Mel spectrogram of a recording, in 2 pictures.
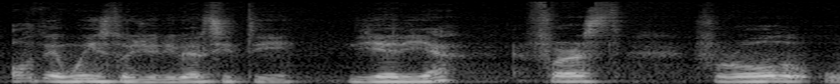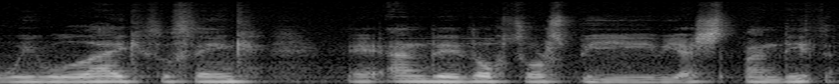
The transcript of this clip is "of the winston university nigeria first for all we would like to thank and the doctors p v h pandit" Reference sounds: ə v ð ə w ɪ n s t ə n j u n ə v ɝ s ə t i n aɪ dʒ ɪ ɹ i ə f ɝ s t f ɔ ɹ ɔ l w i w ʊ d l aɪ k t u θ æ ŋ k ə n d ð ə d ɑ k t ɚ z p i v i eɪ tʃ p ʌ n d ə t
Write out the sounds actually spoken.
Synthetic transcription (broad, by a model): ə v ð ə w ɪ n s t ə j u n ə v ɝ s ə t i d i ɛ ɹ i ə f ɝ s t f ɔ ɹ ɔ l w i w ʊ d l aɪ k t u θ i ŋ k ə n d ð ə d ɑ k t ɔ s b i b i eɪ s p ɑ n d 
